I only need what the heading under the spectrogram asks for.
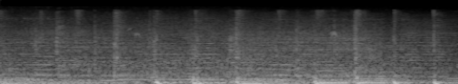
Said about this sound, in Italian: Le onde del mar Mediterraneo si rompono sulle rocce.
